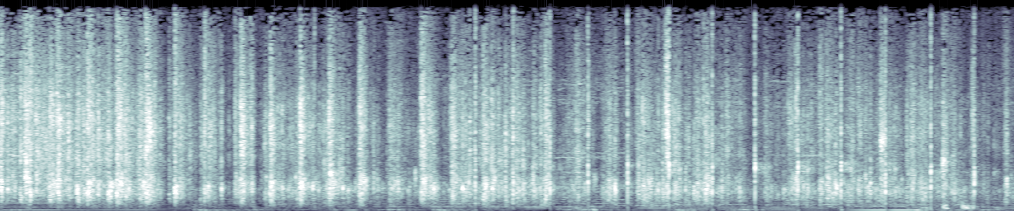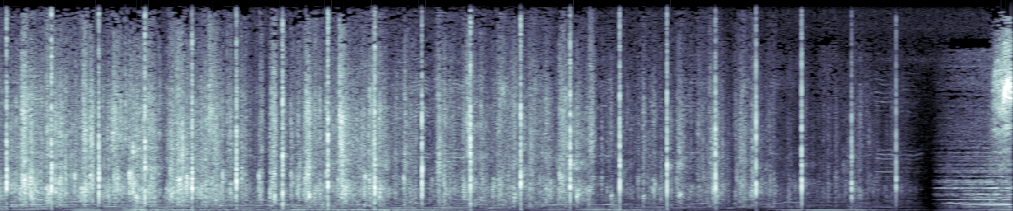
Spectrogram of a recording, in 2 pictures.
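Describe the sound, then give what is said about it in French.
A crowd applauds steadily and loudly for nearly twenty seconds as a couple is welcomed to the front, dense clapping over the theme music of the show Les Faits maudits with a low melodic line, dipping briefly near the end before picking up again. “Mais là, je vous demande d'accueillir à main levée mon ami”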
